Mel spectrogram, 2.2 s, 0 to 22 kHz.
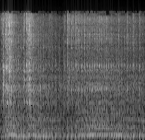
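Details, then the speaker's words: New Orion RXB 125cc semi-automatic pit bike, Chinese Honda-copy single, first-ever start, carb not yet adjusted: quiet even thumping with light throttle blip, no knocks; normal idle. "kick. Nice and quiet. It sounds good."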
